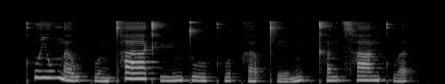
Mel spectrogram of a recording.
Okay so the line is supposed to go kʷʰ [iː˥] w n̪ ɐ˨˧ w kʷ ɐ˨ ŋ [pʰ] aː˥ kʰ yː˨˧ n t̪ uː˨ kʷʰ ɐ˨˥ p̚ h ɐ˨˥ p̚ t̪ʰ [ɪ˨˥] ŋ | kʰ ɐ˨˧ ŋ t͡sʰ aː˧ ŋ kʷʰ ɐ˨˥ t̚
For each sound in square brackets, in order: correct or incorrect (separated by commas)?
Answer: correct, incorrect, correct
